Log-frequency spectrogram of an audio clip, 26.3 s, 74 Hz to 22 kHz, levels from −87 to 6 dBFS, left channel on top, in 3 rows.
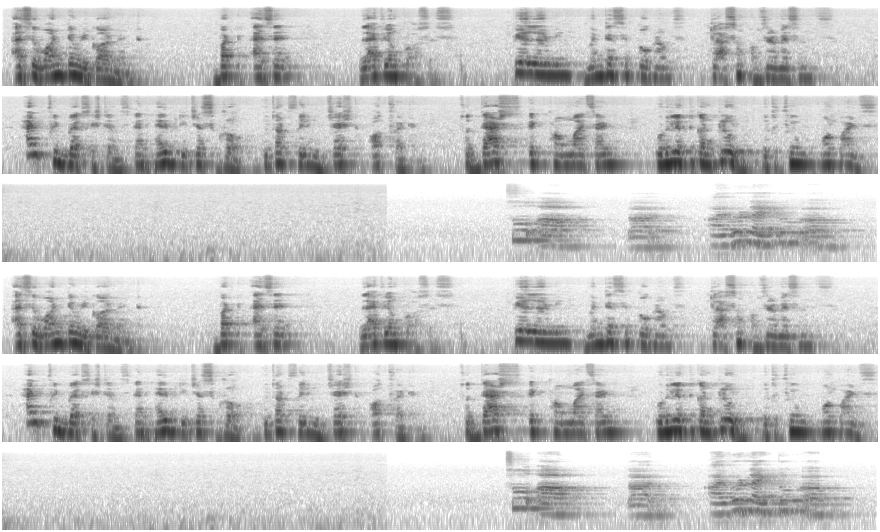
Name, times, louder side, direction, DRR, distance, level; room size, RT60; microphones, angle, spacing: voice 1, 0.1-1.4 2.1-2.9 3.6-4.5 5.1-6.8 7.1-8.2 9.0-13.0 13.4-15.0 15.3-17.5, left 1 dB, 20° left, 0.7 m, -26 dB
voice 2, 22.6-23.2 23.8-24.1 24.6-25.7, right 3 dB, 50° right, 6.3 m, -37 dB
24.0 x 20.5 x 6.8 m
head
